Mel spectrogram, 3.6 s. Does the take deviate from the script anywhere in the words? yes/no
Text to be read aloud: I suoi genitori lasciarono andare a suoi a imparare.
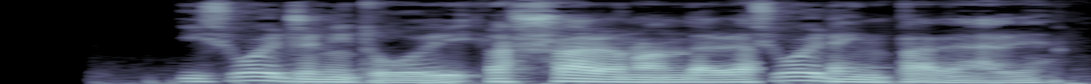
no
